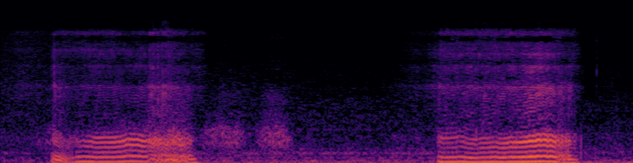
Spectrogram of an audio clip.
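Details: Sleeping dog snoring: two long, rattling, tonal snores with quieter breathing between them.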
